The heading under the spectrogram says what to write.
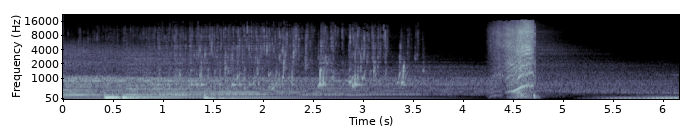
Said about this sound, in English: I didn't shake after I finished peeing, and I definitely didn't flush.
